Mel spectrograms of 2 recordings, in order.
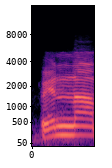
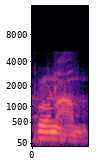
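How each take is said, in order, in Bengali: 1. শব্দটি 'র' ধ্বনি ছাড়া বলা হয়। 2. শব্দটি 'র' ধ্বনি সহ বলা হয়। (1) "পেন নাম নয়" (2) "একটা রফলা লাগবে।"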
